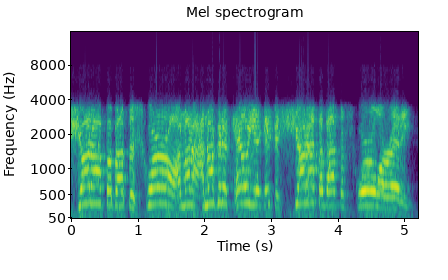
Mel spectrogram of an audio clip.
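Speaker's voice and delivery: high, insistent angry outburst; exasperated demand. Real, not acted. Host warning listeners about squirrel jokes, exasperated demand. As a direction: keep the pitch up as patience runs out.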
